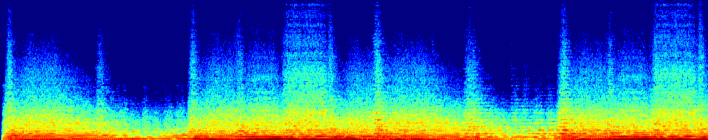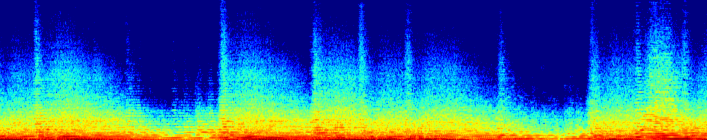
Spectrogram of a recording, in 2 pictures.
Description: Epic Battle No Drums; Dual Blade: Battle of the Female Ninja

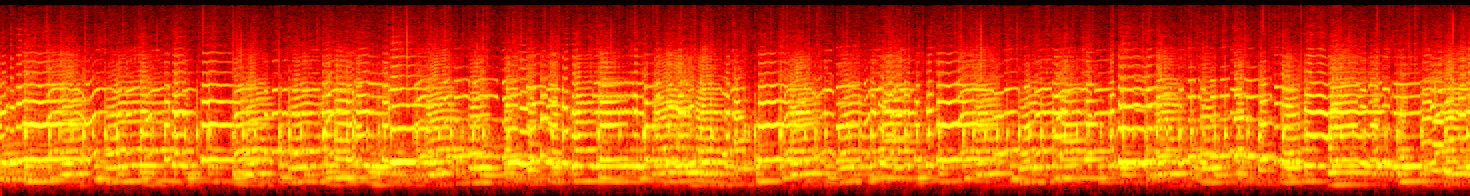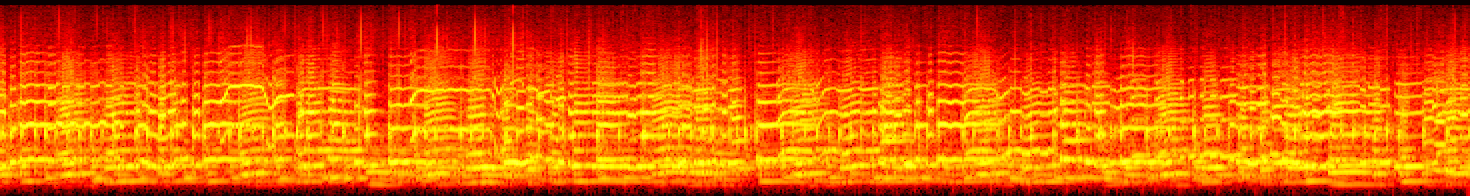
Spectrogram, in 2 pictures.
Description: jazz loop; The Ship Murder Party

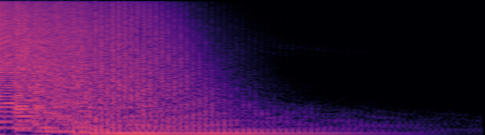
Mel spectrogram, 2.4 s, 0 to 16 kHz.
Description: MUSIC EFFECT Solo Warm Synth Negative; startide macos switch windows gamerip 2017

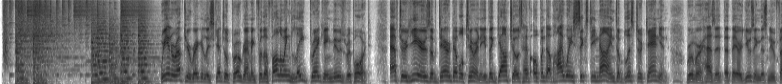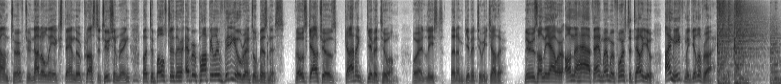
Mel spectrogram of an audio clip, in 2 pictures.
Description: News Open

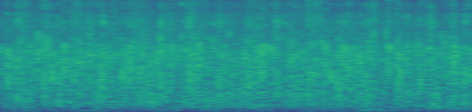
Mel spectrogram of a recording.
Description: ambience, applause small; birthday party bash; wii; Spanish

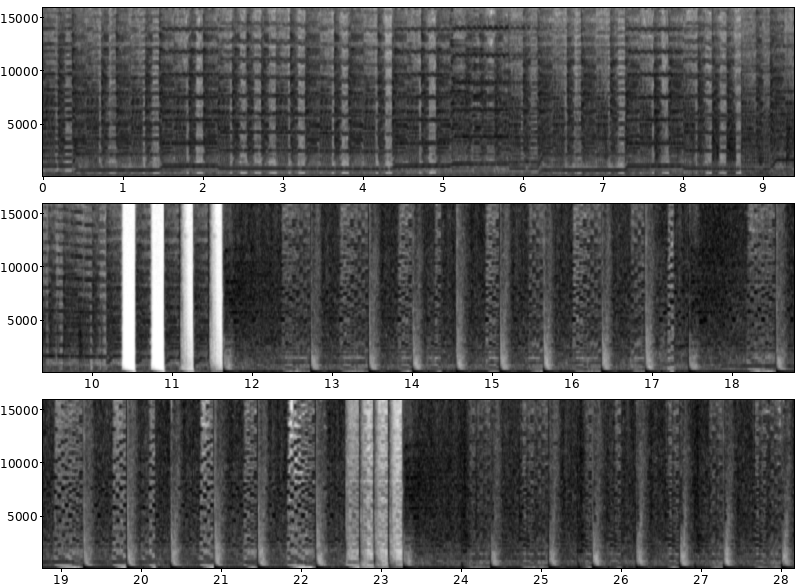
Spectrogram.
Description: (Spooky Mix) (Instrumental)

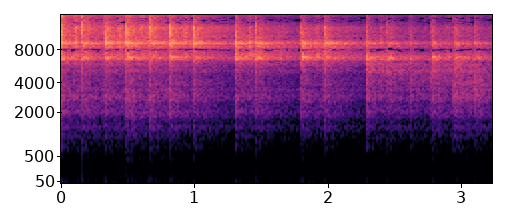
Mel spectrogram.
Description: tamb

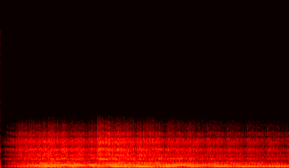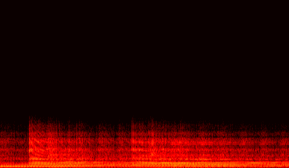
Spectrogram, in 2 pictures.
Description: Forest Grunge

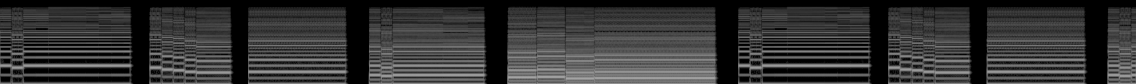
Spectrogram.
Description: Ringtone; Gyakuten Saiban 2; GBA

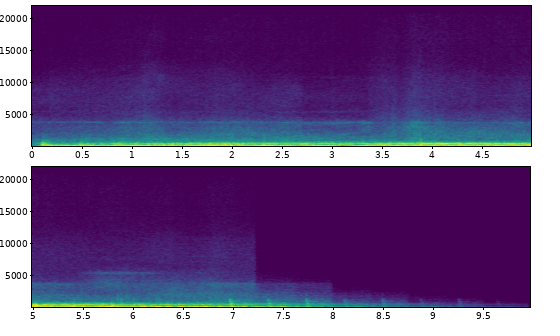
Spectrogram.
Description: Game Over Drone

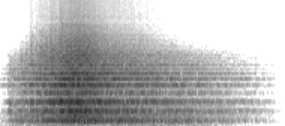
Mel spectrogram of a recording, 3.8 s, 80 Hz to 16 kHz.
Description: bgmusic transition explore; iron marines android ios mobile 2017

